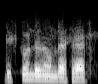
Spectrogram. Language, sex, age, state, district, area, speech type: Tamil, male, 30-45, Tamil Nadu, Thoothukudi, rural, conversation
